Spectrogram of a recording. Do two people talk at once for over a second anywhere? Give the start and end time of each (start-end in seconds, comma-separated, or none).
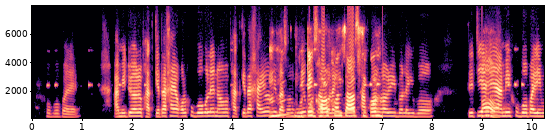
4.8-6.9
